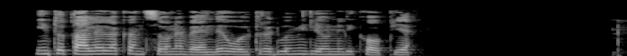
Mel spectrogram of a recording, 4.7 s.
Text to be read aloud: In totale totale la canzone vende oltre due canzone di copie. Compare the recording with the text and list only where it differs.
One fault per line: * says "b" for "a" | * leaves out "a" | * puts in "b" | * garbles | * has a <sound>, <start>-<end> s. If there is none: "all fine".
* leaves out "totale"
* says "milioni" for "canzone"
